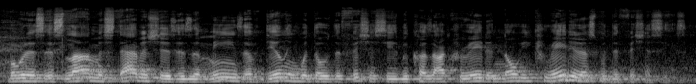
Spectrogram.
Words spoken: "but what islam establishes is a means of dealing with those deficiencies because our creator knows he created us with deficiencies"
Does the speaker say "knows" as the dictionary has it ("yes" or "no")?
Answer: no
